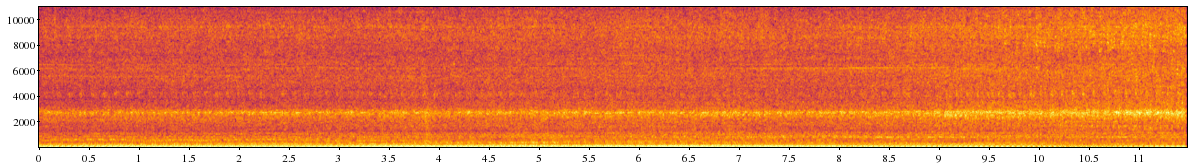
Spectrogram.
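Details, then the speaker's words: Aluminum 5.3 V8: deep, steady idle with a regular dull knock about three times a second under the rumble, seemingly getting louder. Suspected rod knock, earlier thought to be a lifter; unconfirmed. "you guys that knock that I've been trying to ignore to me it sounds louder so I hate to just ruin a good engine"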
